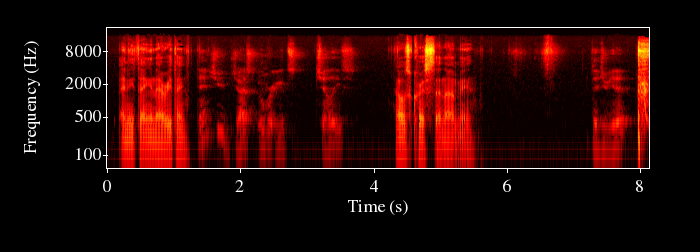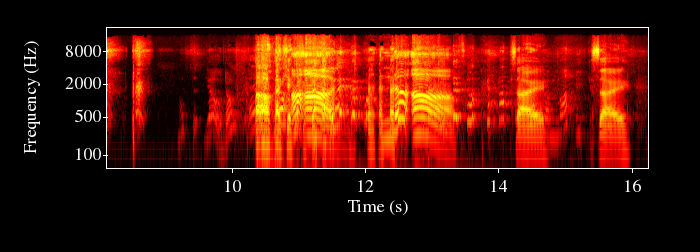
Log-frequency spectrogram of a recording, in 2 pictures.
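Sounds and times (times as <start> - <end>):
speech: 0.2 - 5.6, 7.3 - 8.1, 9.7 - 16.0
person coughing deliberately into a microphone: 8.0 - 8.9
voiced laugh-like sounds: 10.2 - 14.4.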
